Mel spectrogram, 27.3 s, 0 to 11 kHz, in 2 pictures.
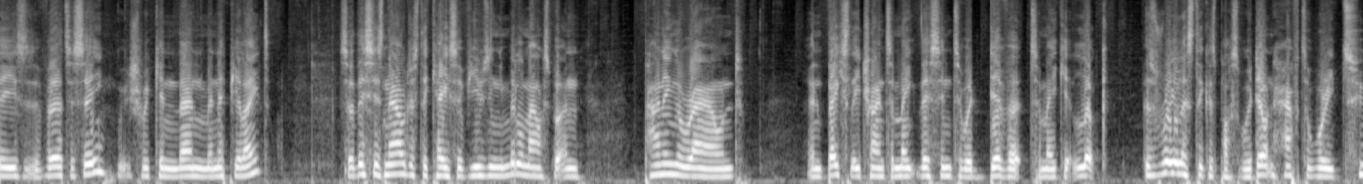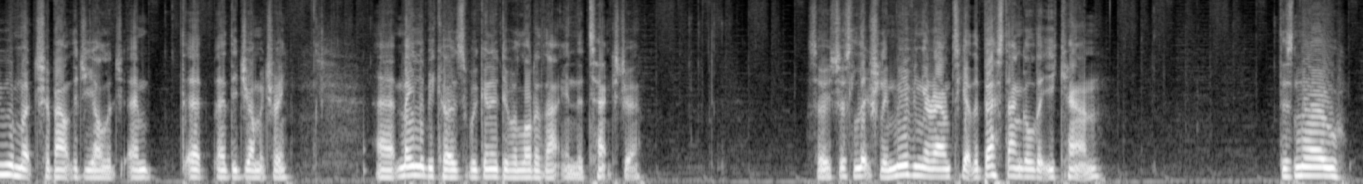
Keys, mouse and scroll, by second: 0.4 right click, 0.7 right click, 1.3 right click, 1.9 right click, 2.5 middle click, 5.5 middle click, 11.1 shift+middle click, 14.2 middle click, 14.4 shift+middle click, 15.2 right click, 17.4 g, 19.2 right click, 19.7 g, 20.5 click, 20.9 middle click, 22.5 right click, 22.9 g, 23.5 click, 24.0 right click, 24.4 middle click, 25.4 g, 26.4 click, 26.8 middle click.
